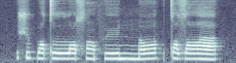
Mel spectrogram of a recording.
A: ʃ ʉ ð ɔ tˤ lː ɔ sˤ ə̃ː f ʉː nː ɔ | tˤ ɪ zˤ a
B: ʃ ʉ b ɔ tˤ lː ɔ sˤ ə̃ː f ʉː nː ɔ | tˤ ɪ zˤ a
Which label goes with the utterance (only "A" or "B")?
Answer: B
